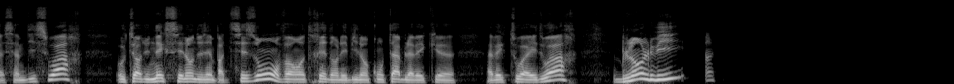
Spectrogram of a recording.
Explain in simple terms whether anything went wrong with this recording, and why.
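Nothing went wrong; the speech simply fades out gently.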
